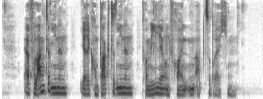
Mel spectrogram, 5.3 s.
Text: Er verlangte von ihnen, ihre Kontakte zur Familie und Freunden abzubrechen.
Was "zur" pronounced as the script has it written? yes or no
no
